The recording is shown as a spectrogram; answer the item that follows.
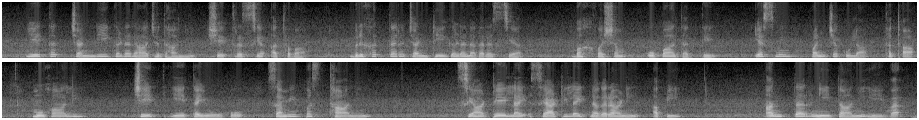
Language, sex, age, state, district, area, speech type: Sanskrit, female, 45-60, Tamil Nadu, Thanjavur, urban, read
